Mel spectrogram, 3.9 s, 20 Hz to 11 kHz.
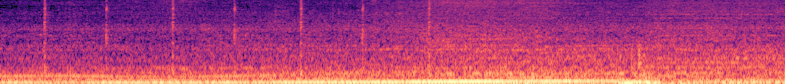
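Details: BMW F10 M5 when cold: low whine climbs in pitch, holds, then drops away, from the gearbox, caused by cold gearbox oil being pushed through the filter.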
